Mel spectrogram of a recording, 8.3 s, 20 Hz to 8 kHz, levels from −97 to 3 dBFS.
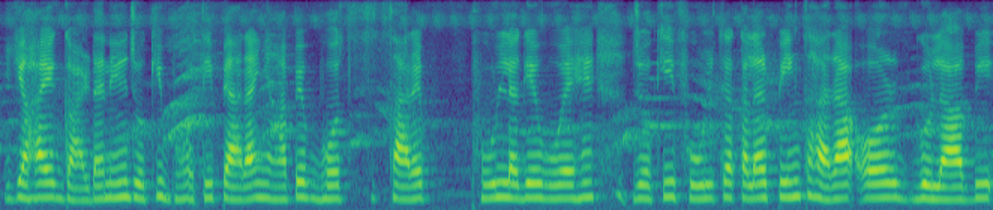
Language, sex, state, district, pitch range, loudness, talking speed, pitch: Hindi, female, Karnataka, Bijapur, 190-205 Hz, -17 LUFS, 190 wpm, 195 Hz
